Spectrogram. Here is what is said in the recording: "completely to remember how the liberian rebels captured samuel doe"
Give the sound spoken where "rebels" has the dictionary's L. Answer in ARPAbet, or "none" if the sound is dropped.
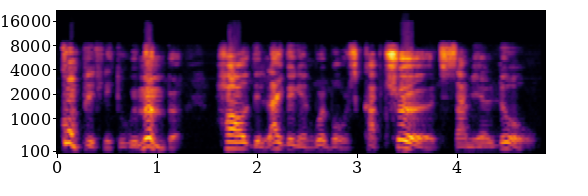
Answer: none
